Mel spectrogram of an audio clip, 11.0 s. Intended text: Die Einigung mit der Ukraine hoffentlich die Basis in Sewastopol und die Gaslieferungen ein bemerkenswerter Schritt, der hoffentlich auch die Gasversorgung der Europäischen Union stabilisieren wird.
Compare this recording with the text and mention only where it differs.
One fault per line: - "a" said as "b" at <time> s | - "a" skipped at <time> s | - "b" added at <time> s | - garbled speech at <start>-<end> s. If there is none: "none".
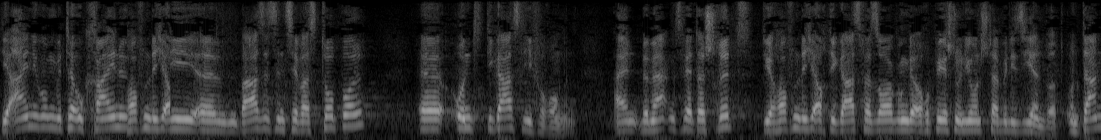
none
